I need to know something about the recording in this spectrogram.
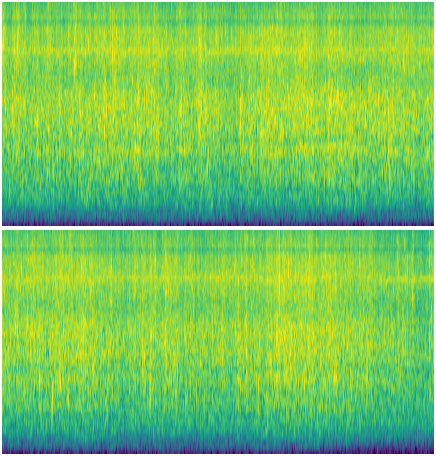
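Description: Steady rushing hiss of water thrown up in the jet wake of a Sea-Doo GTX personal watercraft under way.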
